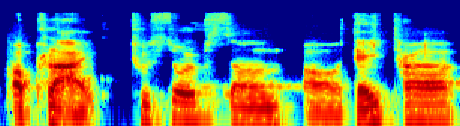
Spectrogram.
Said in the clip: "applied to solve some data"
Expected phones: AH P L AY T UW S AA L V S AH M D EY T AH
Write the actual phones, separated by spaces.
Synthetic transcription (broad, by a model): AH P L AY T UW S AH V S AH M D EY T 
